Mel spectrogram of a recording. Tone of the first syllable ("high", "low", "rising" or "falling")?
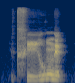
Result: rising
